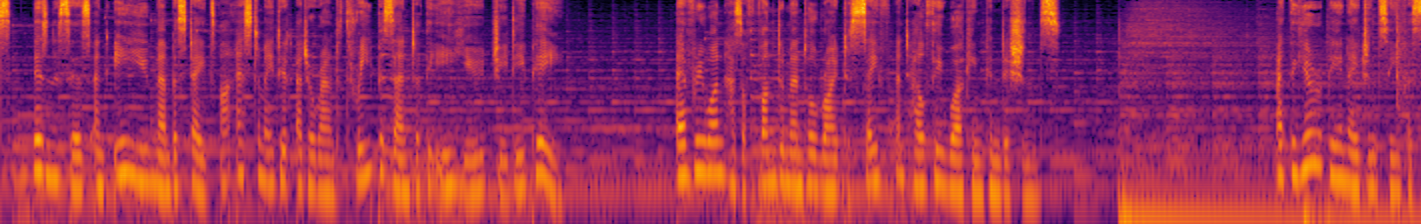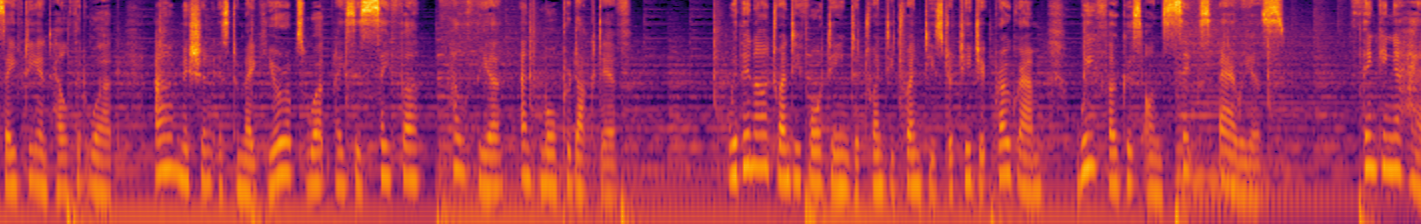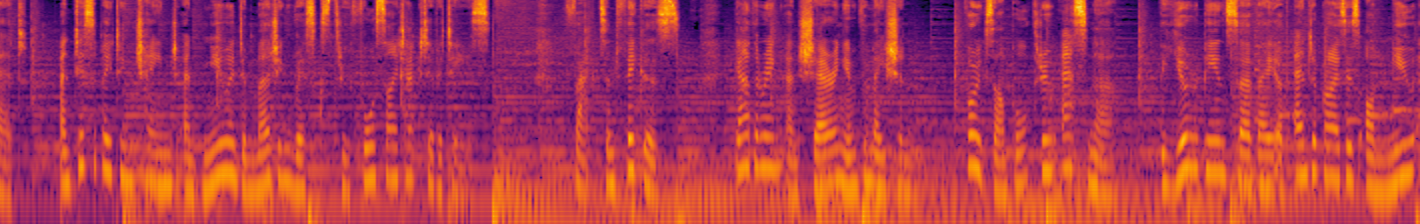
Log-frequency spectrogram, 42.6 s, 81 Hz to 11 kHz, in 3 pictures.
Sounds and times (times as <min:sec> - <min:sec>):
Speech: 0:00.0 - 0:05.7, 0:06.8 - 0:10.6, 0:12.8 - 0:20.5, 0:21.5 - 0:27.0, 0:27.8 - 0:33.4, 0:34.1 - 0:42.6
Music: 0:00.0 - 0:42.6.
